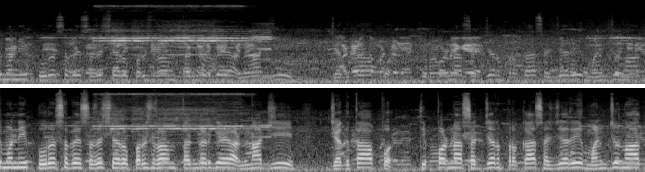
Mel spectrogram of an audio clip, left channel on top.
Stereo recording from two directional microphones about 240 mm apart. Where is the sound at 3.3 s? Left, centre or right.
Right.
